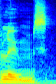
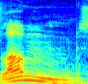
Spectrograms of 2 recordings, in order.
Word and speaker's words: Lums: Did you know here in Portugal we pronounce lums instead of looms. Yeah. In the um the manual for Raymon Origins, it says you're supposed to say looms, but they're wrong. It's lums. It's got to be lums.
